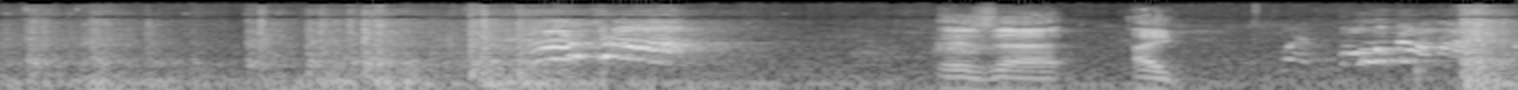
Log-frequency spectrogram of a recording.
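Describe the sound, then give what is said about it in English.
An angry woman kicks and bangs on a front door: several heavy, irregular thuds, while raised, agitated voices shout in between and over the impacts. “She's mad. She's kicking the door.”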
